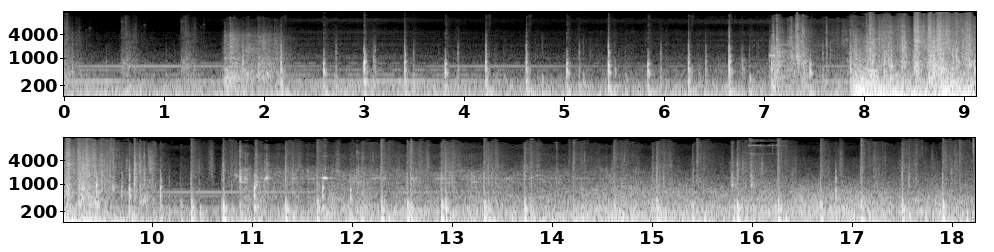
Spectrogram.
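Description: Footsteps tap quickly and steadily on a wooden floor.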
